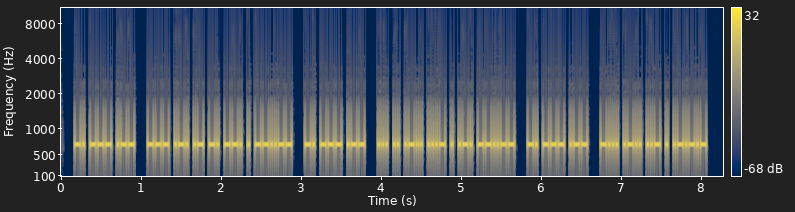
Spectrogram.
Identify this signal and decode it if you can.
Morse code, heard as a keyed tone, about 50 wpm, 700 Hz. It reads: NOW ORANGE, NOW SILVER, NOW BLUE.
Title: A Sound Of Thunder 50wpm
